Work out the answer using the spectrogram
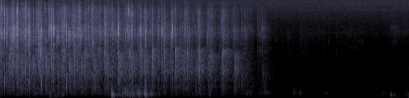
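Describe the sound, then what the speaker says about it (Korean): A church congregation applauds to welcome a guest preacher, a soft, distant patter of clapping that lasts about five seconds and then stops, leaving near silence. "우리 좀 박수로 맞이하겠습니다."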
